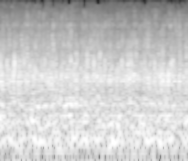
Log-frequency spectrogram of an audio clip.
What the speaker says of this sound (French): Tagine qui est en train de cuire.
